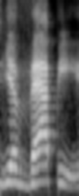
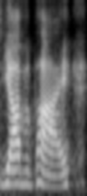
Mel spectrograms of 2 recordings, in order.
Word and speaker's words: Yavapai: I first moved here I didn't know how to pronounce everything when I forgot your liking what was it 2005 rum yeah and I was like what is give a pee and mr. tommix like you know it's Yavapai looks like you've a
